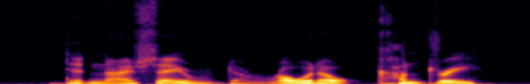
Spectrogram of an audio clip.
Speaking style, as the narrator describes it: cried sharply

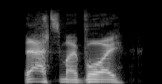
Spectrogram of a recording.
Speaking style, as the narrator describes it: Parker responded with a laugh

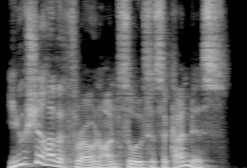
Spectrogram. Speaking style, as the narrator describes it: Paul responds calmly

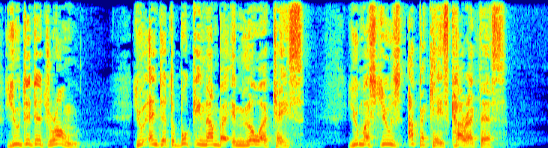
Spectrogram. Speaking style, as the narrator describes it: shouted

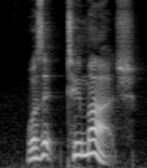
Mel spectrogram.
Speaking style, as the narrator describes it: I asked, a little faltering

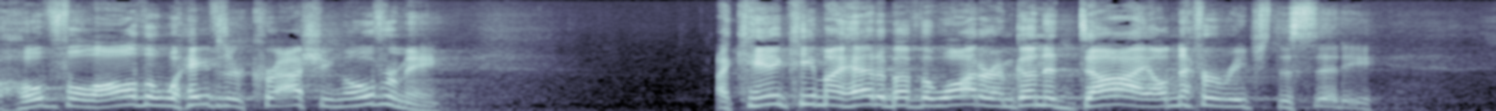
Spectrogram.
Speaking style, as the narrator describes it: as Christian entered the water, he began to sink and cried out

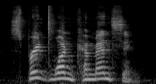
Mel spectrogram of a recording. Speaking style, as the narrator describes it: he yells to you

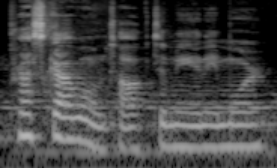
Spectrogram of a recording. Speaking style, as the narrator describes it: she said, more calmly this time as she tried to compose herself

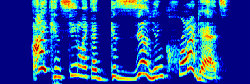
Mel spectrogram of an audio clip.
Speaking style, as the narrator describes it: Todd yelled excitedly, as he exaggerated once again

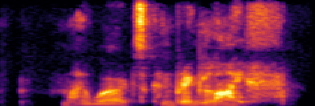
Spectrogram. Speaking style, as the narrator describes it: And this young lady said very quietly

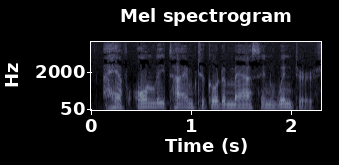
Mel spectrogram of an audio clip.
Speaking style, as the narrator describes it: she says

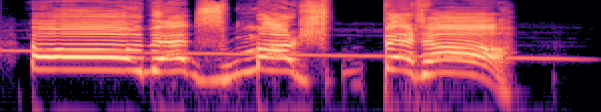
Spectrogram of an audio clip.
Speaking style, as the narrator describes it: he fell for long enough to shout

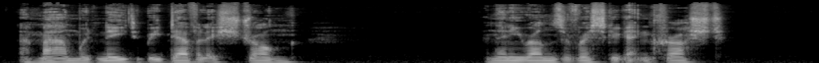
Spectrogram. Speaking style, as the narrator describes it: One of them muttered

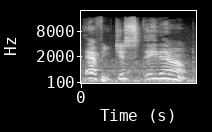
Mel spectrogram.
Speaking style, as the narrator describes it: yelled McGee

